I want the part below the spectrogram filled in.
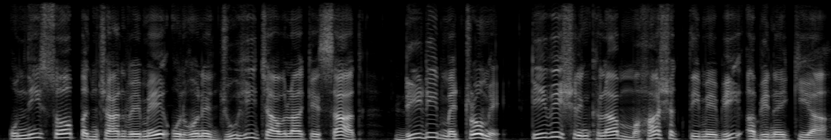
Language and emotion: Hindi, neutral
